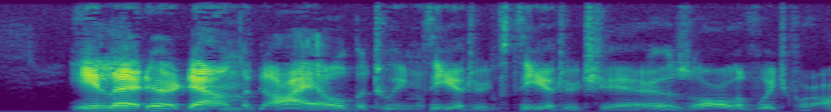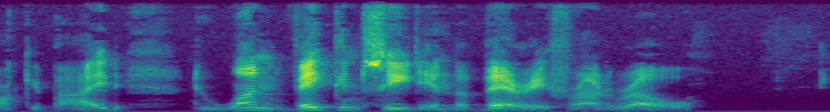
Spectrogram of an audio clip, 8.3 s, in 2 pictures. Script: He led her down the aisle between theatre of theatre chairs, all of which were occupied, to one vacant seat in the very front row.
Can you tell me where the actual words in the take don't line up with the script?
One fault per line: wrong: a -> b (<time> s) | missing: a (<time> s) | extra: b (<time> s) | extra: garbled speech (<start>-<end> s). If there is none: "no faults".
no faults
